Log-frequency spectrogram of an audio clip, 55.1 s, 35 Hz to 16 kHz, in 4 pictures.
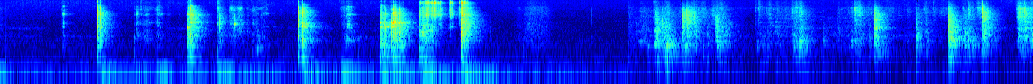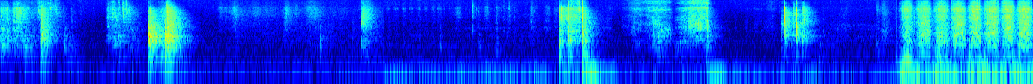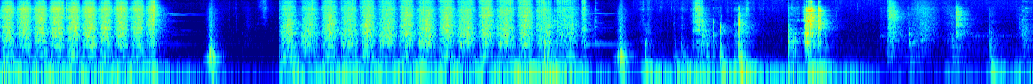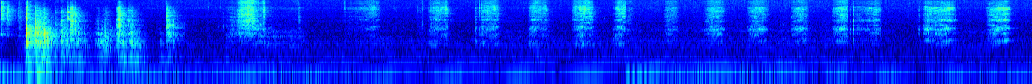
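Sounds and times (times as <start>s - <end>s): hand saw cutting wood: 22.2s - 23.4s, 25.8s - 29.8s, 31.3s - 35.6s, 47.0s - 54.9s.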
